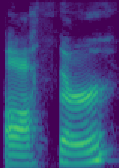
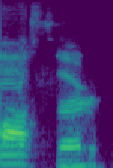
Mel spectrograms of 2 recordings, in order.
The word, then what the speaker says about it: author: M now some nouns author unvoiced author author author and then author it like I feel like the instinct is to make it voiced because for something like mother father brother those are all people right so I feel like the Instinct would be to make it voiced but it's unvoiced there author author method method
